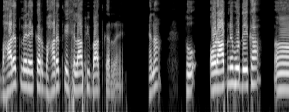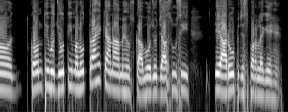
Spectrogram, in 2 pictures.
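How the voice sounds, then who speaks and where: High, resonant male teacher lecturing. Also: steady tone, a little mellow, no echo, studio quality. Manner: rhetorical questions, repeats key terms slowly. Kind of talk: classroom lecture on the constitution.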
